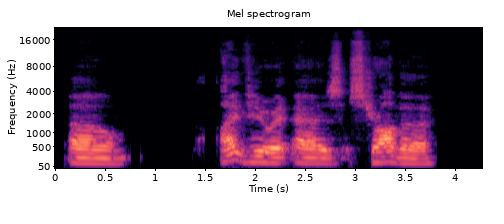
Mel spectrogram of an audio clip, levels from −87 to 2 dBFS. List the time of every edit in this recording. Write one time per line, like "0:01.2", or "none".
none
